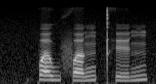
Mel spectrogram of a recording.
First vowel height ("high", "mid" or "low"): low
